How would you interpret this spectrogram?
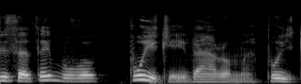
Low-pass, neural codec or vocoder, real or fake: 10.8 kHz; none; real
